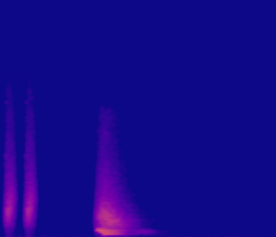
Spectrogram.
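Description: A menu confirmation sound chimes once.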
